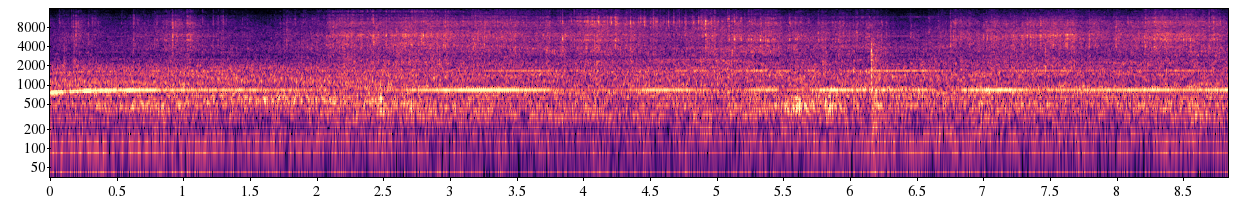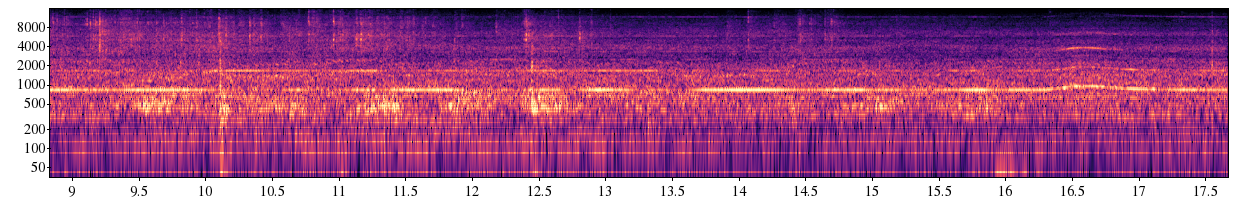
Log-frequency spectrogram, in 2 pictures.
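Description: A Shark pet vacuum cleaner runs steadily in floor mode, a continuous whirring hum with a faint high whine, close and alone throughout.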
